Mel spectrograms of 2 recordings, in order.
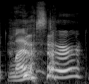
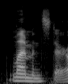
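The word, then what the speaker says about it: Leominster: I have pronounced it Lemster, Leo Minster, and everyone I talk to from Lemonster is like, no, it's pronounced Lemonster, okay?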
